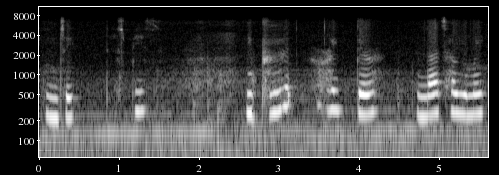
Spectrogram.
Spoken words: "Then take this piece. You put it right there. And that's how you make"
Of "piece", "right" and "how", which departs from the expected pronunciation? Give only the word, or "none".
none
